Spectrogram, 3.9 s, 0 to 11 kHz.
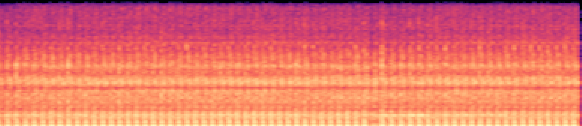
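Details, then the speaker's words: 79cc 4-stroke engine swapped into an extended 50cc ATV frame, gearing far too tall, engine mounted so the ATV only goes backwards: slow heavy chugging at about three beats a second, labouring and unable to move the machine. Engine lugging under load. "It's not even strong enough to move itself."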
